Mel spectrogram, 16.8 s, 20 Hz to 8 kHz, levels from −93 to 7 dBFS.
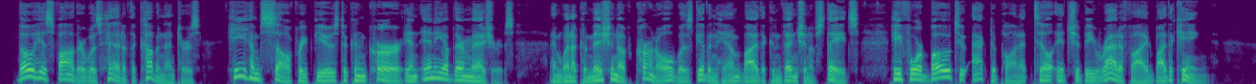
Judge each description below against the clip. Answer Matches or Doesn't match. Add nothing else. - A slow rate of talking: Doesn't match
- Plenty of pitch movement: Matches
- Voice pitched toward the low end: Matches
